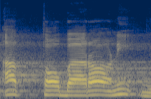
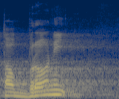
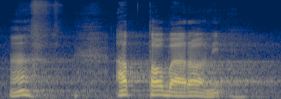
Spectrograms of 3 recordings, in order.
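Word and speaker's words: الطبراني: Beliau selalu mengingatkan kami, bacanya At-Tabarani bukan Tobroni. At-Tabarani.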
